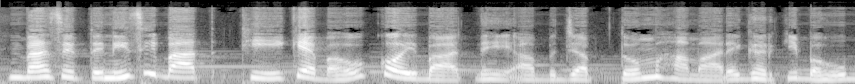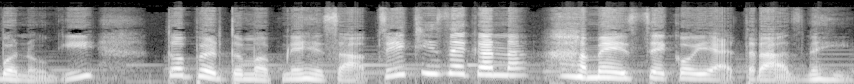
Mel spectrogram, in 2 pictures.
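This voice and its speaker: A woman voicing a patient middle-aged mother-in-law in a cartoon story, gentle and pleading. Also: medium pitch, big pitch swings, normal speed, soft background music. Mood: kindly. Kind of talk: animated storybook dubbing.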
